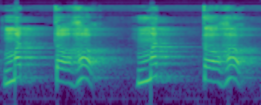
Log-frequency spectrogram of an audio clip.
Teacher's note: आधे अक्षर को पूरे के साथ पढ़ना है, मत पूरा त, उसके बाद में विसर्ग ह, क्योंकि अ की मात्रा है त में, तो विसर्ग को पढ़ेंगे ह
